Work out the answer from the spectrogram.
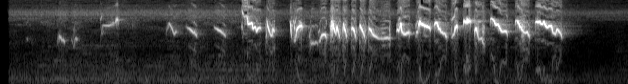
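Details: Lombok white-eye singing: a few soft, separate high chirps, then a fast run of loud, sharp, rising and falling twittering notes about four per second, ending abruptly; quiet background.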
